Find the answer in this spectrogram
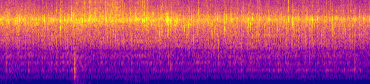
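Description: Green beans and potatoes sizzling in hot olive oil in a pot as they are stirred: a steady crackling hiss, with a single knock about a second in.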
